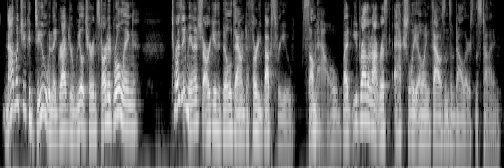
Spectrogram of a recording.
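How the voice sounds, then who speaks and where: Story narrator reading fanfic, very animated, medium pitch, expressive. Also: fairly quick. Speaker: narrator of a fan fiction audio reading.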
